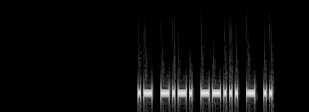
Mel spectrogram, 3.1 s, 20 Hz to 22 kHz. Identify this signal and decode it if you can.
Morse code, heard as a keyed tone, about 39 wpm, 700 Hz. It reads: AC7TI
